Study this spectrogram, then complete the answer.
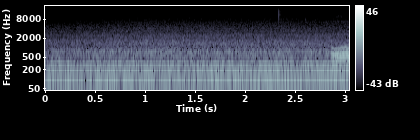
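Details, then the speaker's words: Volvo XC90 after replacing the blower fan with a used one from a 2006 S60: soft steady air rush from the dash vents, cold air, no chirp or squeak; blower normal. "the only the wind blowing cold wind yep nice"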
